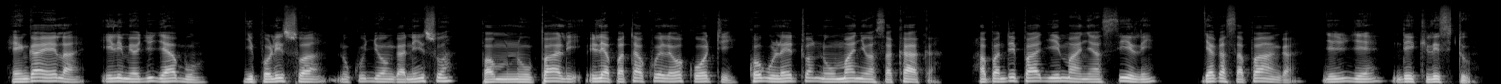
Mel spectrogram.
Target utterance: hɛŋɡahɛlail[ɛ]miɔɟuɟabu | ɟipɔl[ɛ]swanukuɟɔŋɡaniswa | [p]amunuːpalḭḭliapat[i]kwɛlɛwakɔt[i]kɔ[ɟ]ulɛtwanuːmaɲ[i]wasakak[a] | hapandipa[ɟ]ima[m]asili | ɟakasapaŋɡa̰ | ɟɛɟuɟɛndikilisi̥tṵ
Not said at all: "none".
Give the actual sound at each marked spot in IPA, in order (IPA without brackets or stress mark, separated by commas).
i, i, p, a, i, ɡ, i, a, ɟ, ɲ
